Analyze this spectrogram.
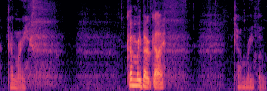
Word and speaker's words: Cymru: Yeah, Cymru. Cymru. Cymru boat guy. Cymru boat guy. Okay. A lot of people will try and go Simru.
